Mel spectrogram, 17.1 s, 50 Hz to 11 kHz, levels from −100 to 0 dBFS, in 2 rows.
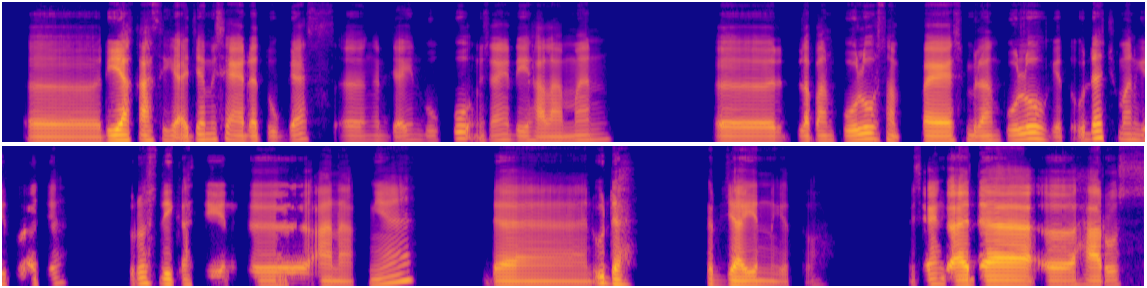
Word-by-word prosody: eee, 95 0 -3
dia 120 +1 +8
kasih 110 -1 -2
aja. 125 - -3
Misalnya 115 -5 -2
ada - - -15
tugas, 115 +7 -10
eee, 105 -1 -10
ngerjain 110 +2 -11
buku 115 +7 -8
misalnya 110 +3 -8
di 105 -2 -7
halaman, 100 +6 -7 0.8
eee, 105 0 -2
80-90 110 +2 0
gitu, 100 -3 -15
udah 160 - +5
cuman 125 -1 -10
gitu 120 - -13
aja. 125 +3 -12 0.5
Terus 130 +1 -4
dikasihin 110 -2 -3
ke 100 - -5 0.4
anaknya, 110 - -4 0.5
dan 90 -1 -2
udah 115 -7 +2 0.6
kerjain 100 -2 +3
gitu. 90 +2 -19 0.7
Misalnya 120 +1 -1
nggak 105 -2 +8
ada, 105 0 +9 0.3
eee, 100 0 +1
harus 100 0 +1
105 Hz, 115 wpm, -24 LUFS, 100-115 Hz, 0.8 s, ada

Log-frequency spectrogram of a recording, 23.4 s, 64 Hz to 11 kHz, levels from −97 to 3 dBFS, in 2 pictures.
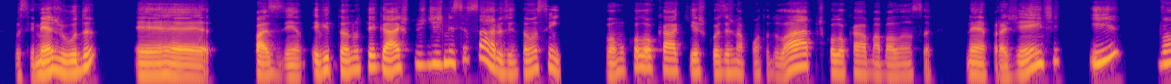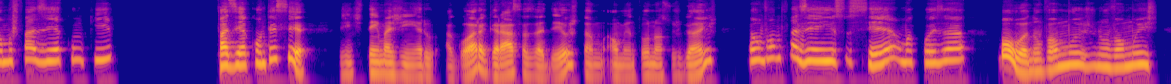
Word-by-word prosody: Você 105 0 -11
me 125 +2 +6
ajuda, 140 +3 +4 0.4
eh, 115 -3 +3 0.5
fazen 110 -3 +2
evitando 150 +2 0
ter 190 +2 +2
gastos 180 +6 +3
desnecessários, 240 - -1
então 130 +2 -3
assim, 170 -1 -4 0.5
vamos 120 +6 -3
colocar 95 - +1
aqui 140 -1 -4
as 135 - -2
coisas 130 +1 -5
na 125 -2 -6
ponta 125 -1 -15
do 115 -2 -14
lápis, 185 - +2
colocar 130 -1 -2
uma 120 -2 -8
balança, 110 +2 -8 0.3
né, 120 -3 +1
para 95 -3 -5
gente 185 - -1 0.3
e 270 - +2 0.4
vamos 245 +3 0
fazer 270 -2 +1
com 290 -1 -8
que" 285 +4 -3 1.0
"fazer 205 +1 +7
acontecer, 255 - +2 0.3
a - - -16
gente 120 +1 -11
tem 130 -1 0
mais 120 -2 -1
dinheiro 105 -1 -7
agora 95 -1 +2
graças 120 -2 0
a - - -1
Deus 100 - -2
estamos 105 -2 -10
aumentou 105 +1 -8
os 115 - -5
nossos 105 +1 -10
ganhos, 110 - -1 0.3
então 275 +1 0
vamos 315 +1 -4
fazer 270 -6 +3
isso 265 0 +3
ser 230 +7 +2
uma 250 -4 -3
coisa 265 +5 0 0.3
boa, 170 -6 +7
não 145 +2 -3
vamos 200 +8 +1
não 195 -1 -1
vamos, 205 +4 +1
155 Hz, 150 wpm, -24 LUFS, -, 1.0 s, fazer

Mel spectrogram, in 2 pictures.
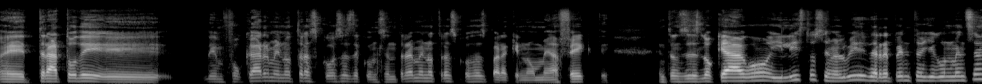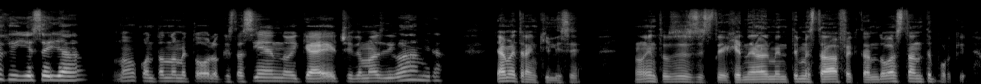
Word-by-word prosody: Eh, 120 -1 +5
trato 140 +2 +6
de, 120 -6 +2
eh, - - -23 0.3
de 125 - -10
enfocarme 155 +7 -3
en 150 - -8
otras 150 -1 -5
cosas, 135 +1 -8
de 135 - -9
concentrarme 120 +6 -7
en 145 - -6
otras 145 -2 -7
cosas, 130 0 -10
para 110 -2 -3
que - - -6
no 105 0 -10
me 105 0 -6
afecte. 130 - -1 0.5
Entonces, 135 0 -4
es 135 - -1
lo 145 0 0
que - - +9
hago, 165 +2 +8
y 155 - -1
listo, 215 +5 -3
se 185 -3 -2
me 155 - -2
olvida. 195 +7 0
Y - - -3
de 175 -1 +3
repente 190 +2 -1
hoy, 185 - -1
llega 175 0 -2
un 180 - -2
mensaje, 220 +4 -1
y 200 -1 -3
es 200 0 +2
ella, 195 0 +1 0.3
¿no? 175 +2 -10
Contándome 150 -1 -6
todo 75 - -4
lo - - -6
que - - -18
está 130 - -8
haciendo, 160 +1 0
y 140 - -8
qué 140 - +3
ha 135 - +8
hecho, 75 - -1
y 145 - -10
demás. 145 +2 -4
Digo: 150 +4 -6
"Ah, 210 +1 -3
mira, 185 -3 -14 0.5
ya - - +6
me - - 0
tranquilicé", - - -5 0.5
¿no? - - -5
Entonces, 125 -3 -4
este, 105 0 -2
generalmente, 120 +2 -1
me 130 - -4
estaba 120 +1 +4
afectando 120 +1 -5
bastante, 140 -1 0
porque - - -18
145 Hz, 205 wpm, -26 LUFS, 125-170 Hz, 0.5 s, que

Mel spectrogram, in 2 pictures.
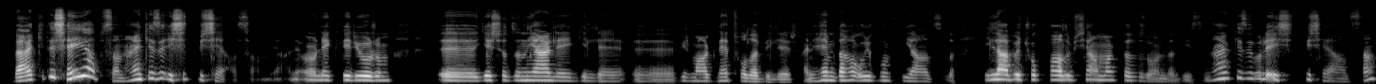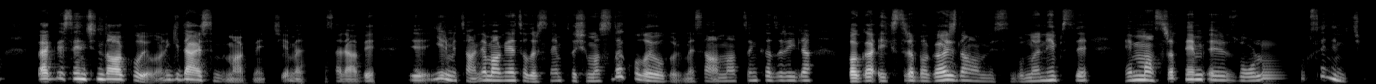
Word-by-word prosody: belki 210 +6 +6
de 345 - +5
şey 325 +3 +9
yapsan, 280 - +5
herkese 245 - +1
eşit 235 +1 0
bir - - -6
şey 205 +3 -2
alsa - - -18 0.2
Yani, 255 0 -18
örnek 205 0 -3
veriyorum, 195 -2 +6 0.5
eee, 90 -2 +2
yaşadığın 195 -1 0
yerle 185 -2 +5
ilgili, 155 -4 -13
ııı, 75 0 -15
bir 175 - -14
magnet 160 +2 -6
olabilir, 125 -5 -4
hani, 150 - -10
hem 190 +1 0
daha 195 0 +2
uygun 185 -1 -3
fiyatlı. 150 -6 -11 0.3
İlla, 225 +1 +6
böyle 225 -1 +4
çok 220 -1 -5
pahalı 210 -1 +2
bir 195 - -17
şey 225 - -5
almak 205 0 -5
da 185 -2 -6
zorunda 70 - -16
değilsin. 70 - -22
Herkese 275 +3 -4
böyle 270 - +1
eşit 220 +2 -4
bir 225 - -7
şey 170 - -12
alsan 135 - -12 0.4
belki 255 - +4
de 270 - -6
senin 260 0 +3
için 245 0 -1
daha - - +5
kolay 435 0 -2
olur. 480 - -11
Hani, 215 - -9
gidersin 225 +1 +1
bir - - -22
magnetçiye - - -11 0.3
mesela - - -7
bir, - - -6 0.4
ııı, 200 - -1
20 220 -2 -4
tane 195 - -5
magnet 185 -1 0
alırsın 135 +6 -6
hem 175 - -13
taşıması 160 -2 -10
da 180 - -2
kolay 220 -10 -2
olur. 140 - -5
Mesela 70 0 -9
anlattığın 160 +4 -11
kadarıyla 185 -1 -6 0.4
baga 150 +4 +5
ekstra 165 +2 -3
bagaj 185 +5 +2
da 190 - -4
almışsın. 150 -5 -15
Bunların 160 +5 -8
hepsi 195 0 -5 0.3
hem 185 +3 -3
masraf 195 -7 0
hem, 115 0 +1
eee, 200 -1 -4
zorluk 175 -6 -9 0.2
senin 310 - -6
için. 145 - -24
185 Hz, 175 wpm, -23 LUFS, 160-215 Hz, 0.5 s, şey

